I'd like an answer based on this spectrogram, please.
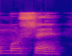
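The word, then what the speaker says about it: משה: no sé qué es moisés en nuestro idioma moises que se dice así pero en hebreo muse se escribe con una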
